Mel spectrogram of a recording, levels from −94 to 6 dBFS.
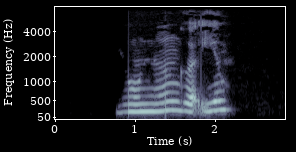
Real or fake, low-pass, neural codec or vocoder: real; 7.2 kHz; none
